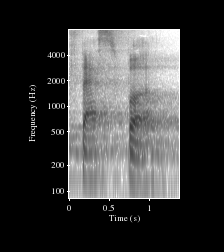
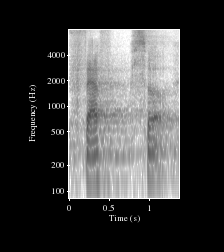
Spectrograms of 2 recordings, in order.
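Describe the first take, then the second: First: The S sound comes before the second F. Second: The S sound comes after the second F. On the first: The speaker calls it wrong. "Don't say FAFSA. Sometimes people say FAFSA, but they're mixing up the letters there" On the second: The speaker calls it right. "It's F A F S A, FAFSA"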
